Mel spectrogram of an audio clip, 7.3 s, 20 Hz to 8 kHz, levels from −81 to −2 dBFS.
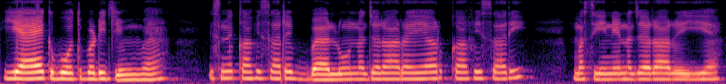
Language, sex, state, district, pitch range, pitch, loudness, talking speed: Hindi, female, Uttar Pradesh, Saharanpur, 205-230 Hz, 215 Hz, -16 LUFS, 180 wpm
